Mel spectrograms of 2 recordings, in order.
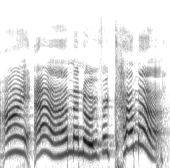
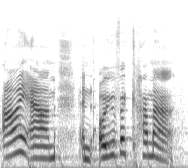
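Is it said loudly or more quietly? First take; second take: loudly; more quietly. First: It is said more loudly. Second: It is said at a moderate volume.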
